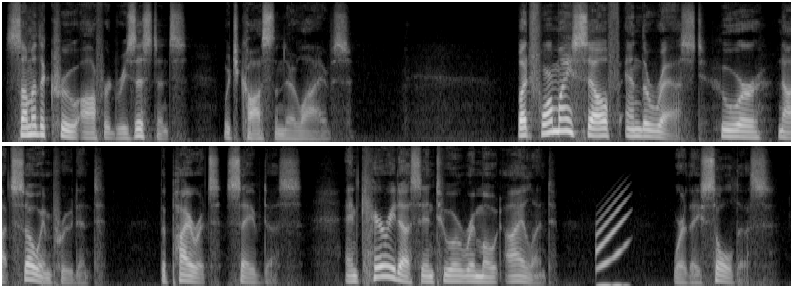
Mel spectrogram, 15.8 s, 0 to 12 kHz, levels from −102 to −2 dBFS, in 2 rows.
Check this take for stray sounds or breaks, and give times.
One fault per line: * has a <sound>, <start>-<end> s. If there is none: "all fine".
* has a chirp, 13.8-14.2 s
